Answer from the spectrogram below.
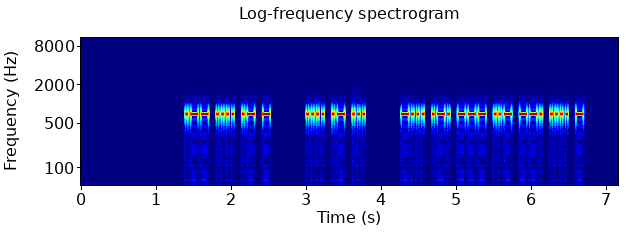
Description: Morse code, heard as a keyed tone, about 34 wpm, 700 Hz. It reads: WHAT HAS BROUGHT
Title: 2x Word-Spacing - Sentences from Top 500 Words - 35wpm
